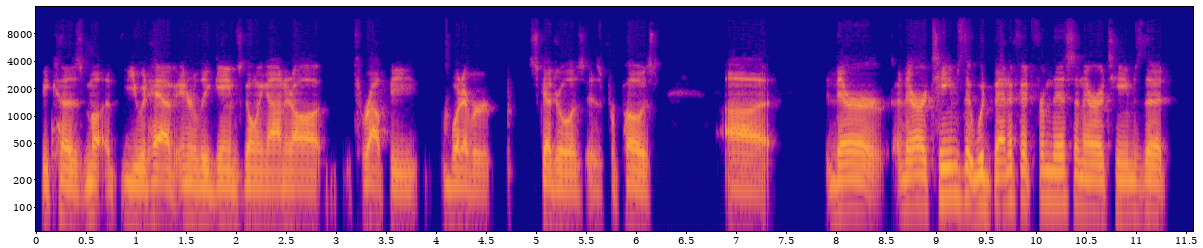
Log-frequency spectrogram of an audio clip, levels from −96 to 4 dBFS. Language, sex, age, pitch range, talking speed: English, male, 30-49, 85-100 Hz, 170 wpm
